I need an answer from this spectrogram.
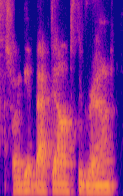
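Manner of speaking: ordinary talk, nothing marked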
